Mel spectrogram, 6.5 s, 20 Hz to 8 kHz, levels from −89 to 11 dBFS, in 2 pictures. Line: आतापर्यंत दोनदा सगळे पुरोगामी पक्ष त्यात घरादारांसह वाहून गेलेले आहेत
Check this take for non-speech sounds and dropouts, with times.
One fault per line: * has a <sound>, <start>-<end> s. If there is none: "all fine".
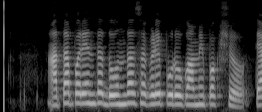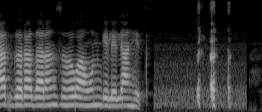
* has a laugh, 5.7-6.2 s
